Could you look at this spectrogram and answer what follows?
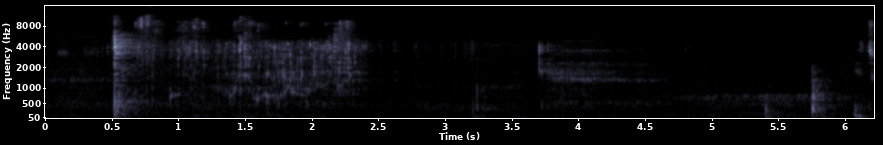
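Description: Water splashing and sloshing as it is worked into sourdough bread dough by hand, with a sharp splash early on, then intermittent wet squelches and drips, close and moderately quiet.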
